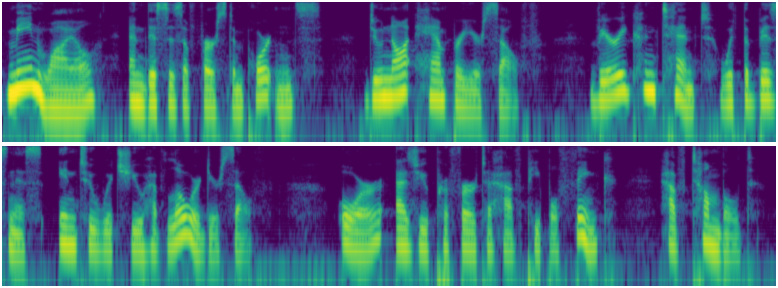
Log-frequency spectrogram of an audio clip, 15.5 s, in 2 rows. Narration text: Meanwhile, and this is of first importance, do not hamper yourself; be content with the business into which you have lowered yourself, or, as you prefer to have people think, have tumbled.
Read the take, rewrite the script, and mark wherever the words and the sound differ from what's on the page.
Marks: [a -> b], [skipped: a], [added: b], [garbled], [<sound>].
Meanwhile, and this is of first importance, do not hamper yourself; [be -> very] content with the business into which you have lowered yourself, or, as you prefer to have people think, have tumbled.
